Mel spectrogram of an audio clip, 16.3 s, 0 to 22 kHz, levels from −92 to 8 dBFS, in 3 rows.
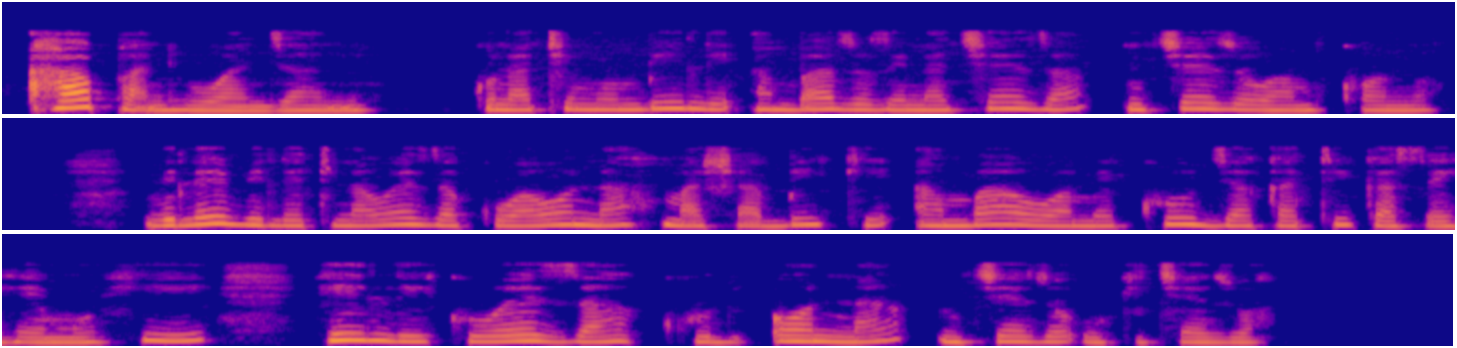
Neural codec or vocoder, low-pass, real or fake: none; 7.2 kHz; real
